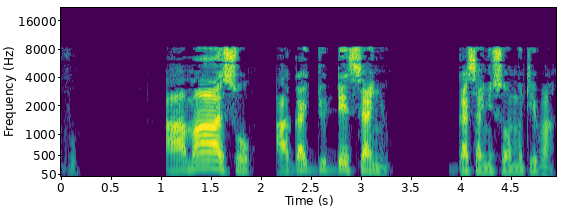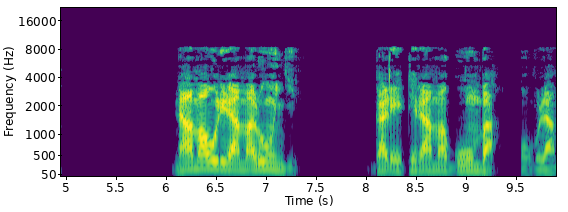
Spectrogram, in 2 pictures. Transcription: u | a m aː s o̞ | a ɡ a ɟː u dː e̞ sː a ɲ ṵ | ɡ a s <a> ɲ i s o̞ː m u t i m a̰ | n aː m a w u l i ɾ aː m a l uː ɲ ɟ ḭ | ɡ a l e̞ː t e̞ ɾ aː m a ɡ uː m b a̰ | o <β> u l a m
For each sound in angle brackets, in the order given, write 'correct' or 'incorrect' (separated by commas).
correct, correct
